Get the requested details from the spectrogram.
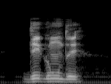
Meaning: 1. to unhinge, to take from its hinge 2. "to come unhinged, to come off its hinges; to be unhinged (confused)"
- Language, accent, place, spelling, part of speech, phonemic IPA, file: French, France, Lyon, dégonder, verb, /de.ɡɔ̃.de/, LL-Q150 (fra)-dégonder.wav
